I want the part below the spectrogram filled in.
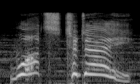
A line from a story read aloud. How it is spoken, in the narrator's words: cried Scrooge, calling downward to a boy in Sunday clothes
